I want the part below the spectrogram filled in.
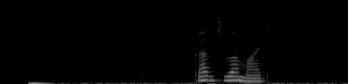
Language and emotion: Russian, neutral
